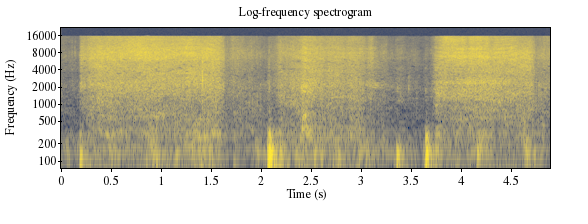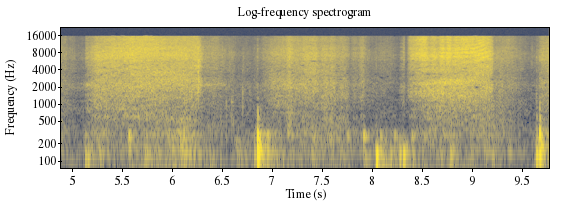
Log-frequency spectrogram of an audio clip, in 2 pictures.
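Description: A gloved hand rubs a record cleaning brush over the grooves of a 12-inch black vinyl LP with a light blue label, a thin solid PVC disc lying flat on a velvet tablecloth. Long, bright, hissing brushing strokes come in bursts of a few seconds, separated by quiet gaps. Soft low thumps fall between the strokes.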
